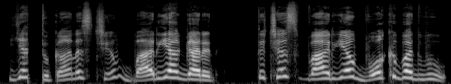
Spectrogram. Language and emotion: Kashmiri, disgusted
